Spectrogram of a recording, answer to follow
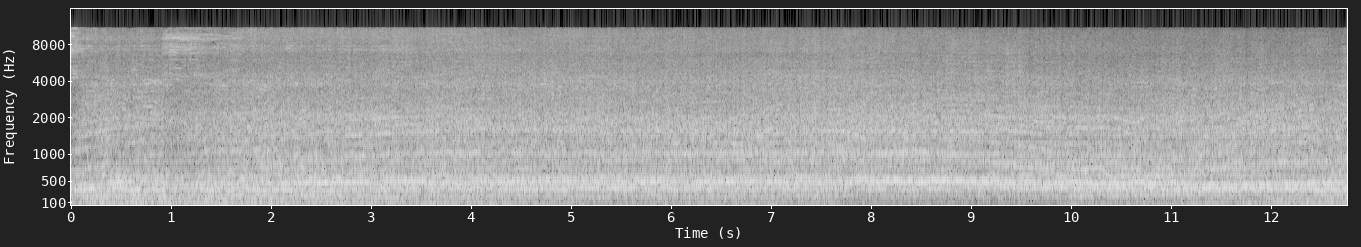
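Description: A full grid of 600cc Supersport racing motorcycles revving together at the start line, a loud, dense, steady wall of engine noise, with the pack pulling away off the line late on.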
